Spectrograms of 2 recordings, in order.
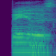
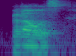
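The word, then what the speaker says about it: Baliss: Bayless, because I'm only going to do the Brolus thing once. Actually, I think it's pronounced Dallas. It is. Balas.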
